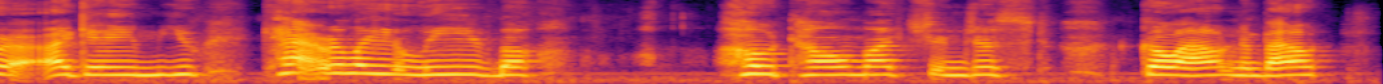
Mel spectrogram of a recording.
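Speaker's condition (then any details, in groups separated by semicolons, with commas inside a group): Cerebral palsy, severe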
